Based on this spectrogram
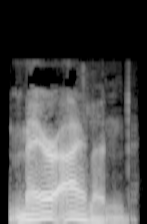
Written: Mare Island

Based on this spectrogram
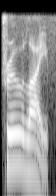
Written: true-life

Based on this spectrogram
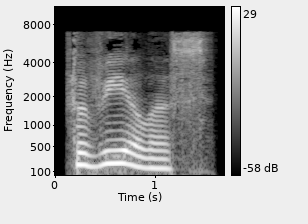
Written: faveolus

